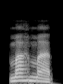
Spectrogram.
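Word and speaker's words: מחמד: temanku Hai puteri-puteri Yerusalem memang dalam bahasa Ibrani kata-katanya menarik diucapkan dengan lafal mahmad bukan berarti nama orang tetapi kata sifat dan untuk mengerti maksud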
